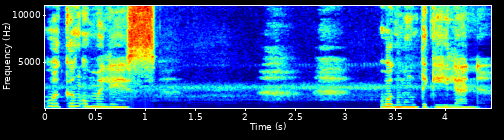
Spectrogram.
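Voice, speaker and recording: A woman's voice: high voice, loud music behind the voice. An actress playing a conflicted young single woman in a forbidden romance, speaking hesitantly in Filipino radio drama style. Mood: torn, yielding. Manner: hesitant, halting, guilty.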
